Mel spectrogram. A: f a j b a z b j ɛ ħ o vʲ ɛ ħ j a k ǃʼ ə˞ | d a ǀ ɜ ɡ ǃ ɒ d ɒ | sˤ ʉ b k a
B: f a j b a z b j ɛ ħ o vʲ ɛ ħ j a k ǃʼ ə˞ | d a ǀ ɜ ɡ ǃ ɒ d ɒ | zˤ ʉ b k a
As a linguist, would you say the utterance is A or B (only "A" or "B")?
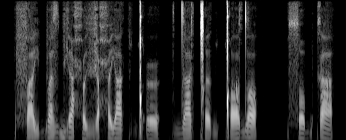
A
